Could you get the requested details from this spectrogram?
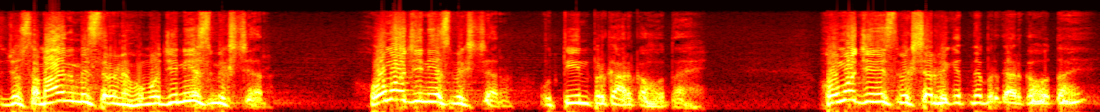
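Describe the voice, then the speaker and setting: Male teacher, husky, high voice, casual classroom banter. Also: darkish tone. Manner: chatty, teasing students in rustic Hindi. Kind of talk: live classroom lesson. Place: classroom with students. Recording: long reverb of a hall.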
